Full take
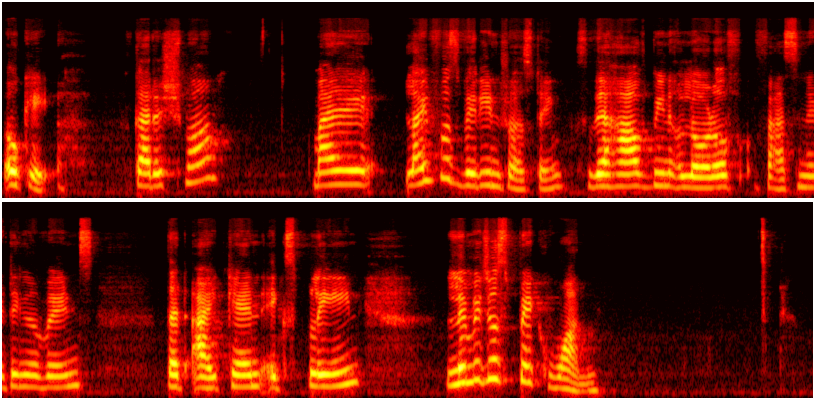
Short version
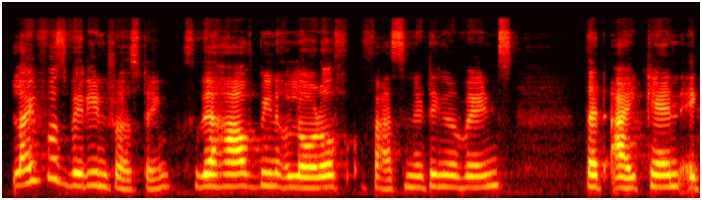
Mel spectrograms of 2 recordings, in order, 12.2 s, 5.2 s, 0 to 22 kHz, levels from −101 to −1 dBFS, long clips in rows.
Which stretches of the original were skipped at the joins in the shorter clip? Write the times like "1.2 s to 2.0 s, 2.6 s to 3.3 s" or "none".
none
